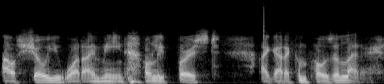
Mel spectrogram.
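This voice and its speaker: A man's voice: extremely low pitch, normal speed, no echo. An actor playing a scheming, cynical ad agency man in a theatrical, insinuating 1970s radio drama style. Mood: scheming, excited. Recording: dull 1970s radio broadcast recording.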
